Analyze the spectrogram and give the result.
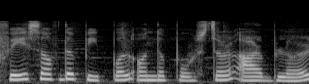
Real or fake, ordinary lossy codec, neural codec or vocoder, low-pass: real; none; none; none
